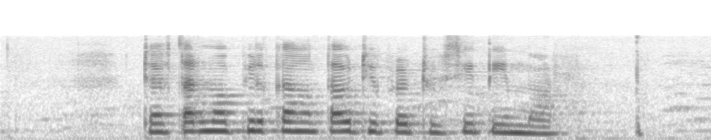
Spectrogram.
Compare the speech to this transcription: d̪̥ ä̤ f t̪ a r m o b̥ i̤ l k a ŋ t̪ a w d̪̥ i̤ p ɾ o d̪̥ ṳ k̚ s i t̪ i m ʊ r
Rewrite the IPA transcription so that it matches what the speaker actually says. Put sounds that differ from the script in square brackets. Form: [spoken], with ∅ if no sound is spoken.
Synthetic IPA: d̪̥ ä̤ f t̪ a r m o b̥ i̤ l k a ŋ t̪ a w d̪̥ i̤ p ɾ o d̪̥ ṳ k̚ s i t̪ i m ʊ r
